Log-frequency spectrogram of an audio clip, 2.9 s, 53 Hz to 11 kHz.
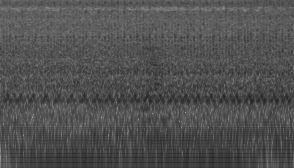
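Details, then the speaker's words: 1949 Willys Overland Jeep on first start after an engine rebuild, with valves adjusted and timing set: steady, even low rumble with no knocks or misses; the engine idles smoothly, normal idle. "But as you can see, the motor's idling nice and smooth."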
